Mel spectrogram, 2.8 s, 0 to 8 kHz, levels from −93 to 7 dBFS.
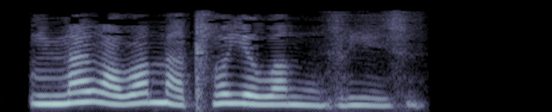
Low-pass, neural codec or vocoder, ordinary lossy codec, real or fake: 7.2 kHz; codec, 16 kHz, 0.5 kbps, FunCodec, trained on Chinese and English, 25 frames a second; MP3, 24 kbps; fake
